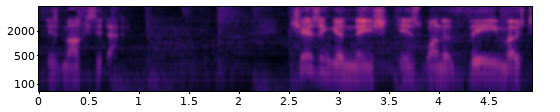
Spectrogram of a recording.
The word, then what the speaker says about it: niche: need to do is to choose a niche, or niche as some people pronounce it.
